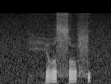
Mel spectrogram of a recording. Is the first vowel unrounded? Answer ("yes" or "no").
yes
